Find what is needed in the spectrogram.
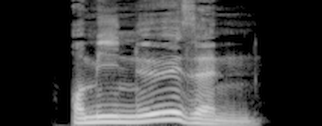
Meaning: inflection of ominös: 1. strong genitive masculine/neuter singular 2. weak/mixed genitive/dative all-gender singular 3. strong/weak/mixed accusative masculine singular 4. strong dative plural
- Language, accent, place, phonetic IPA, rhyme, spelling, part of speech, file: German, Germany, Berlin, [omiˈnøːzn̩], -øːzn̩, ominösen, adjective, De-ominösen.ogg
